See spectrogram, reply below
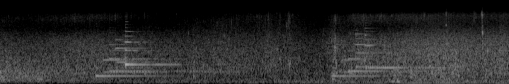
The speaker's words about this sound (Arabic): أنا قاعدة في البحر شمال تل أبيب لحالي.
